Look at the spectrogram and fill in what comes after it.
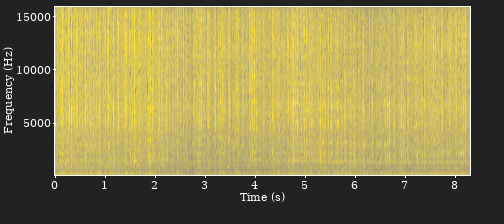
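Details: Loud idle with an uneven, shaky beat and wavering level on a 1991 Pontiac Firebird V6 that now starts but idles very rough, still throwing codes 33 and 43; cause not pinned down.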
